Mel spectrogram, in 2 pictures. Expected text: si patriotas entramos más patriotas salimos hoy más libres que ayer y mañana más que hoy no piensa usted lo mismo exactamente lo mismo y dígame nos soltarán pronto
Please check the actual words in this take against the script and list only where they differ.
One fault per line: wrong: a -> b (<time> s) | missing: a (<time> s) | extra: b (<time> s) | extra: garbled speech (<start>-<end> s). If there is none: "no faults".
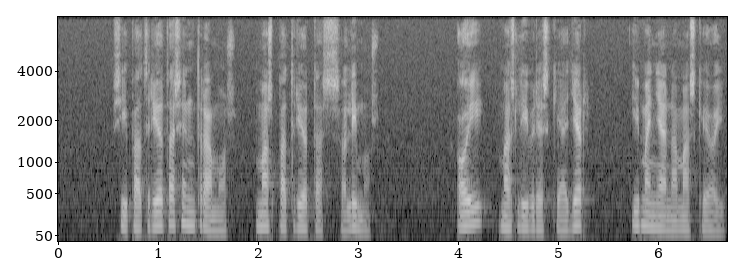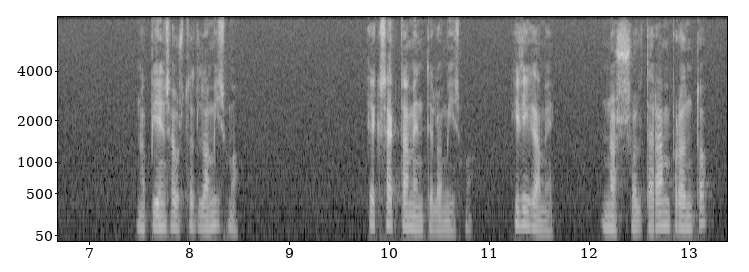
no faults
